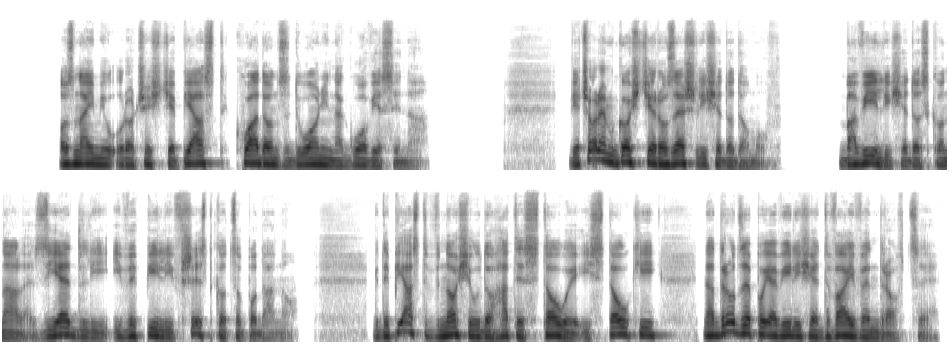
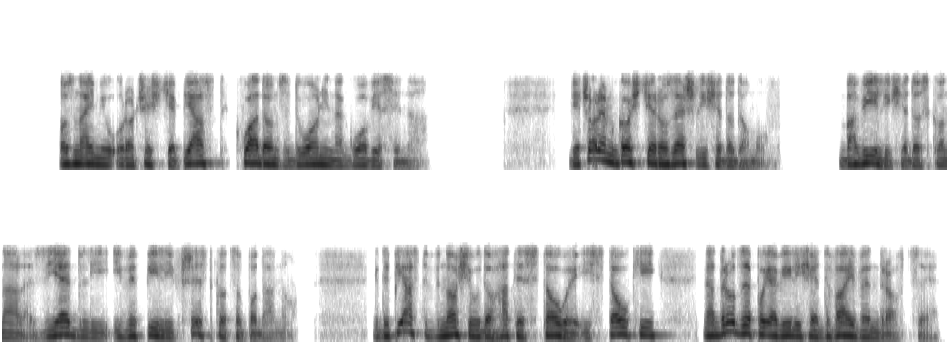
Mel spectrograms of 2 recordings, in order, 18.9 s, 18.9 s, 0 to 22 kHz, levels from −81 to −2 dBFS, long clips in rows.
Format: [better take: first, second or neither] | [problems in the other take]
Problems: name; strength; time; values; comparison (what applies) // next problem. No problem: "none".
first | garbled, watery; badly; nothing above 4 kHz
